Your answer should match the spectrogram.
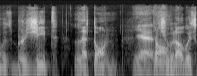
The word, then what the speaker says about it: Brigitte: It's Brigitte. It's Brigitte. It's Lebanese. It's got attitude. It has a little bit.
